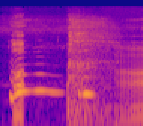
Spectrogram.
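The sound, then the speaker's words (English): A human voice imitates sobbing from a room, giving two drawn-out wailing moans. The first is a steady cry; the second is longer and wavers, trailing into shaky, breathy sobbing. “You hear sobbing coming from Kendra's room.”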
